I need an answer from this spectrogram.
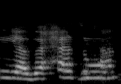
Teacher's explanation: یب با کے اوپر تھوڑا سا قلقلہ آئے گا, یعنی ایکو آئے گی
